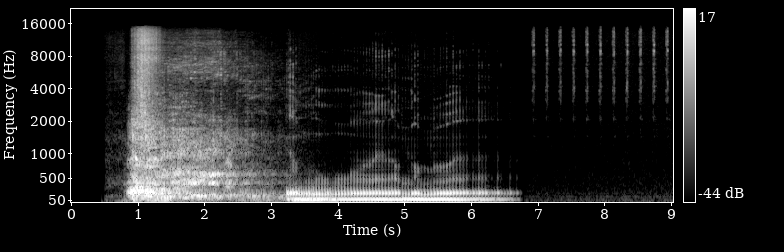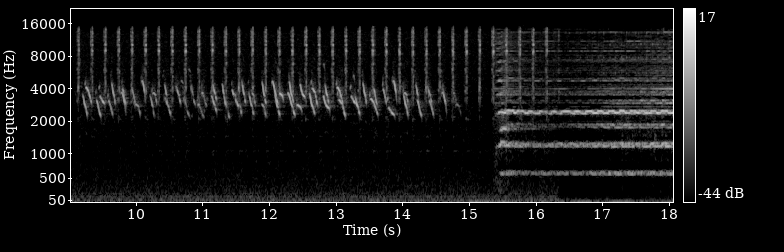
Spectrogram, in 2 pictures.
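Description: Soundtrack intro of sound effects: a loud roar-like burst and a heavy low rumble, then fast even ticking with a warbling chirp over it, then a steady held electronic tone.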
